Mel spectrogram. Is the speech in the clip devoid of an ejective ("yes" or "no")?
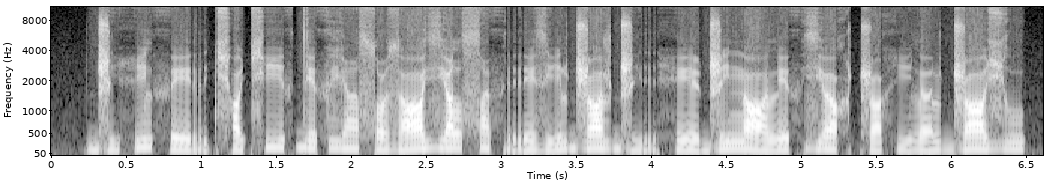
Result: yes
